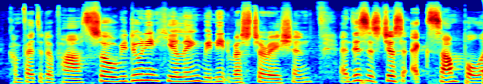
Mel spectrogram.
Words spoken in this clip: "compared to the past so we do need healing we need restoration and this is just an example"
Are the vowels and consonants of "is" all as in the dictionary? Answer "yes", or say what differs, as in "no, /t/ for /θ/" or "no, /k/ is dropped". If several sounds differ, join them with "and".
no, /s/ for /z/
